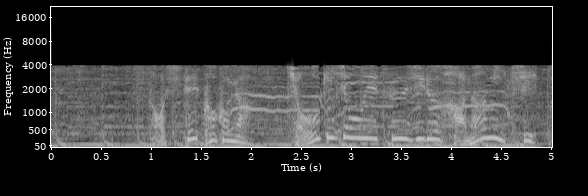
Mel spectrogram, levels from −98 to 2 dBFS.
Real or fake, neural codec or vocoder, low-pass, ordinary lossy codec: real; none; 7.2 kHz; AAC, 16 kbps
